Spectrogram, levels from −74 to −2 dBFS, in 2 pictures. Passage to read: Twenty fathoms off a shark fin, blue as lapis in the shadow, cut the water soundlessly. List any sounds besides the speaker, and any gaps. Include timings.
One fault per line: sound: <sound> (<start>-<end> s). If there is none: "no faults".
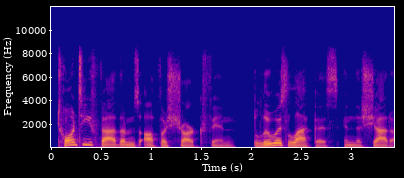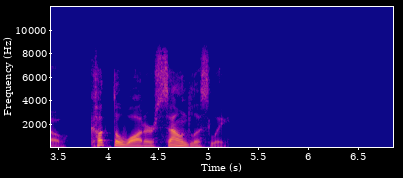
no faults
